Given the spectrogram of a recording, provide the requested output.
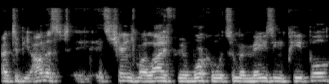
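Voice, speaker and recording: Very fast, somewhat breathy speech in a flat monotone, with a western Irish accent. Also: man. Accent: Irish (west of Ireland). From Ireland, Galway. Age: 20s. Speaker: network marketing presenter. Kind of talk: sales pitch. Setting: video call.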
